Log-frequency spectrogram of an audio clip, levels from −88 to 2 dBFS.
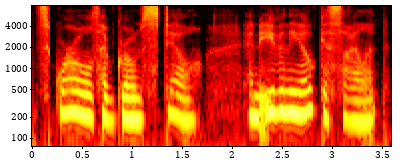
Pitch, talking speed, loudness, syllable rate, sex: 205 Hz, 185 wpm, -18 LUFS, 4.4 syllables/s, female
